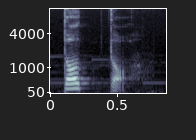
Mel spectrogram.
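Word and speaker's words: ドット: Japanese this is pronounced doto in Chinese this is pronounced d and in English this is pronounced dot the Japanese pronunciation is Katakana which means that it is adapted from English thus you can hear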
